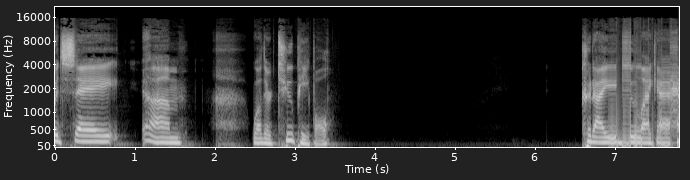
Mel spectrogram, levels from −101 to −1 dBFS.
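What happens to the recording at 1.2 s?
Nothing goes wrong at 1.2 s; the speech carries on intact through that moment with no audible fault.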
